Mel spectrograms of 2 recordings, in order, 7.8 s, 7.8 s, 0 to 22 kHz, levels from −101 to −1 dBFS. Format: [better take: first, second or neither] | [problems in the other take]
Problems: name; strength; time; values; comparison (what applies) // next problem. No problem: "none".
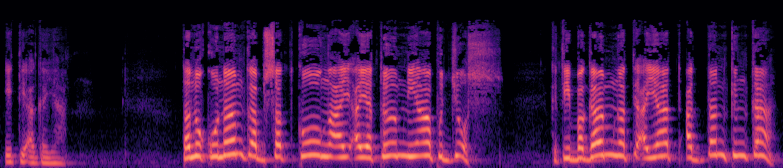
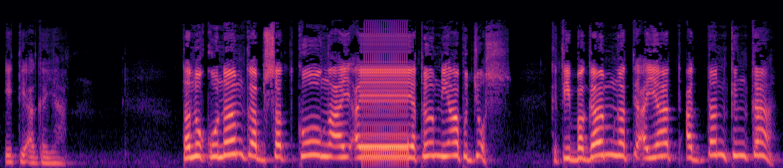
first | audio freezing; at 3.5 s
